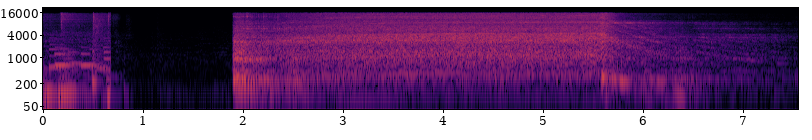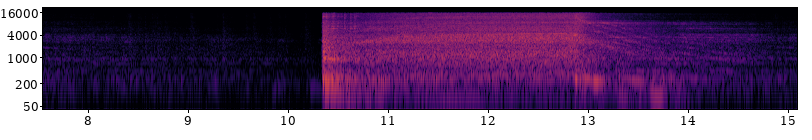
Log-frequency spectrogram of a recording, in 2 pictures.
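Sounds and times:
table saw motor whining: 0:01.9 - 0:08.0, 0:10.4 - 0:15.0.

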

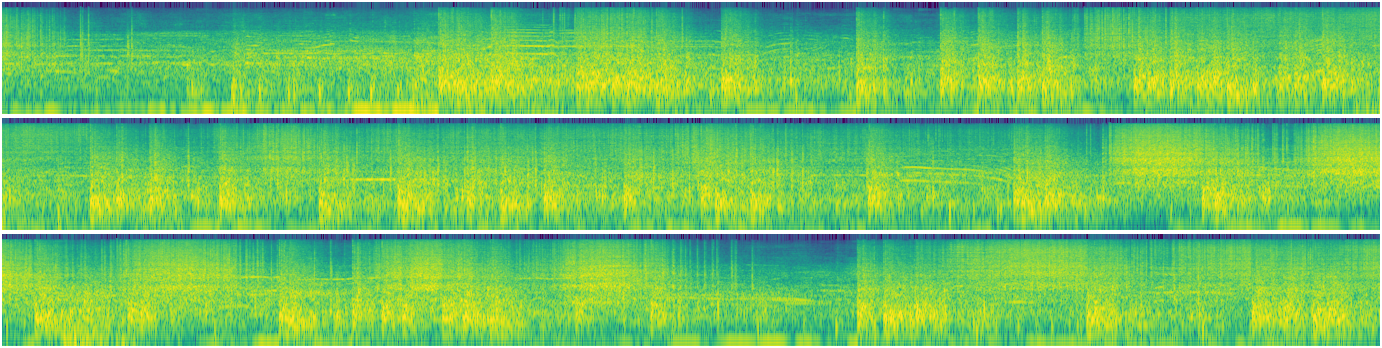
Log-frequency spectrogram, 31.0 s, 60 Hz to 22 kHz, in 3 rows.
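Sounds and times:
firework whistles: 0:17.8 - 0:26.1.

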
